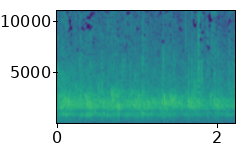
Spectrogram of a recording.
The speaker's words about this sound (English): Could you join me in just sending her off with applause and prayers? Thank you so much. Thank you.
